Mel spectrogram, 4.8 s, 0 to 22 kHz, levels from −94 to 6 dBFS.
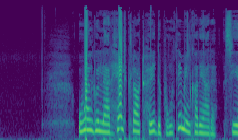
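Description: Around 1.70 to 1.74 s, 2.38 to 2.43 s and again at 3.02 s, the speech cracks violently: integer overflow. Peaks pushed about 3 dB, then about 2 dB, past the ceiling wrap to the opposite sign instead of limiting, so they snap far harsher than clipping.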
